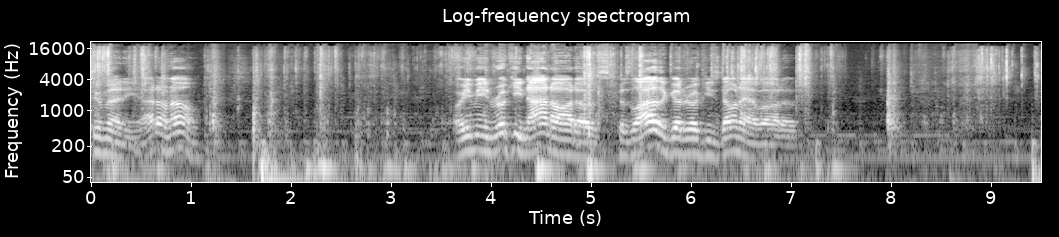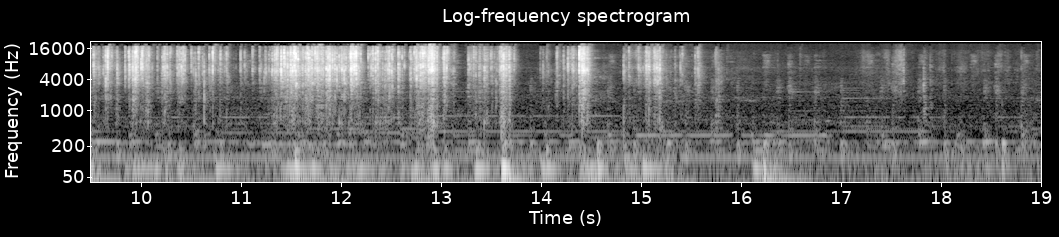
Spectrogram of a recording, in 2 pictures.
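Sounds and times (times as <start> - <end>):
wrapper crinkling and tearing: 0.0 - 3.8, 4.6 - 7.5, 8.5 - 15.7
cards being handled: 0.0 - 16.0.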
